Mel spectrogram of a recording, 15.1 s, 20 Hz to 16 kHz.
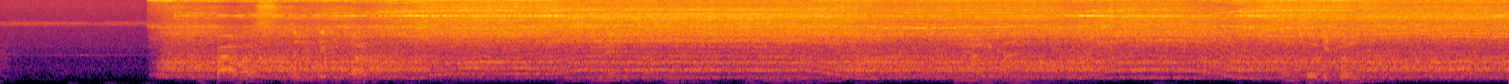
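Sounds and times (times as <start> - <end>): drone motors whirring: 1.5 - 15.0.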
